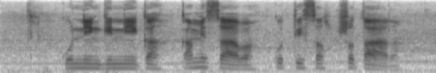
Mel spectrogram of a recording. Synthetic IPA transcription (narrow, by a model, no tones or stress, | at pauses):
kuniŋɡinikakamisaβakutisaʂɔtaːla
